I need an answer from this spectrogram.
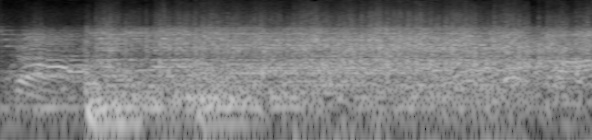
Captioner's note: applause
